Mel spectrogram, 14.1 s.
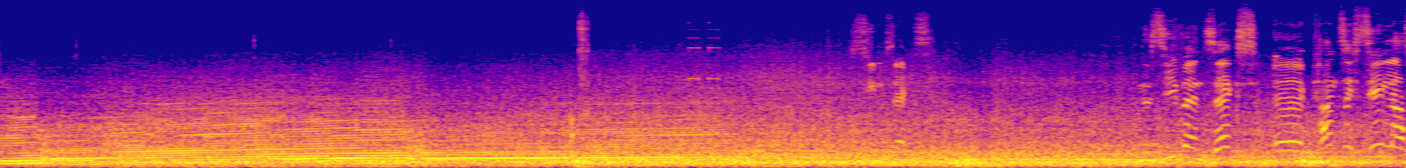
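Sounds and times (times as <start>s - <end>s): car engine at full throttle: 0.0s - 14.0s.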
